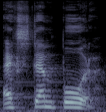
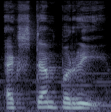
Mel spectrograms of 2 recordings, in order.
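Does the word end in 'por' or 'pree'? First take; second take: por; pree. First: The word ends in a 'por' sound. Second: The word ends in a 'pree' sound. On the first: The speaker calls it wrong. "काफ़ी लोग इस शब्द को pronounce करते हैं" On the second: The speaker calls it right. "सही तरीका इसको प्रोनाउंस करने का है"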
